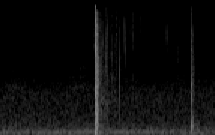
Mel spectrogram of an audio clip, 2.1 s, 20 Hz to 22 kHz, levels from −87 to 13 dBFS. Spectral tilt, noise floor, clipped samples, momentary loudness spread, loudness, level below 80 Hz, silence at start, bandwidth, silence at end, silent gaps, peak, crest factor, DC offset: -2 dB/octave; -60 dBFS; under 0.1%; 26 LU; -34 LUFS; -66 dBFS; 0.95 s; 17 kHz; 1.15 s; none; -8 dBFS; 36 dB; under 0.1%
